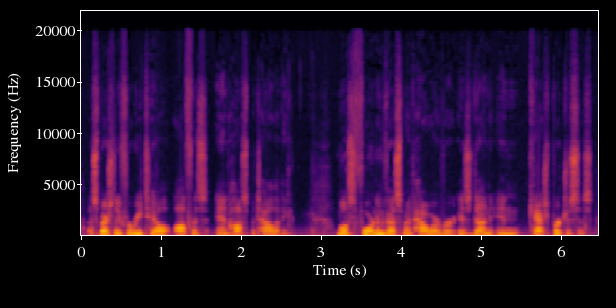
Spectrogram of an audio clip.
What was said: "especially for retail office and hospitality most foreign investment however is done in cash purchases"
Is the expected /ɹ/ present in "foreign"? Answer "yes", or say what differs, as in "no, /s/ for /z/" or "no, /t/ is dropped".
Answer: yes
